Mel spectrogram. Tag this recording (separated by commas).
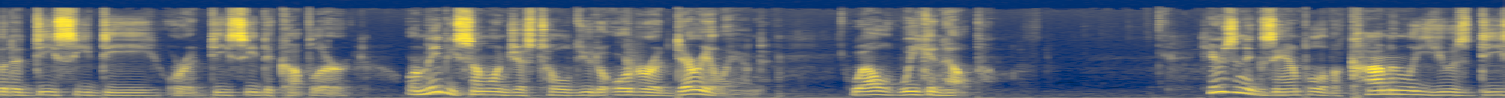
Speech, monologue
